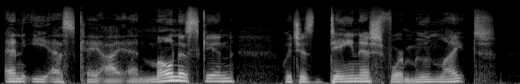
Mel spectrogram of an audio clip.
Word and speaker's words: Måneskin: Måneskin, which is Danish for moonlight, because their bass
